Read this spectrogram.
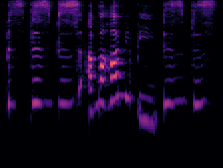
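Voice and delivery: high buzzing cartoon bee. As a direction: buzz it like a kids' show bee. Sesame Street honeybee voiced.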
